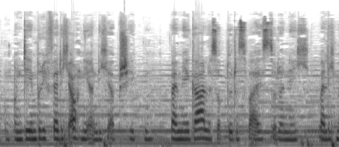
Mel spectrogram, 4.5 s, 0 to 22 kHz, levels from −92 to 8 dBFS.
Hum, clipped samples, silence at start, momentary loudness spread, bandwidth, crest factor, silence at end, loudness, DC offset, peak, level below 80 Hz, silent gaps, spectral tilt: none; under 0.1%; 0 s; 6 LU; 14.5 kHz; 14 dB; 0 s; -14 LUFS; under 0.1%; 0 dBFS; -28 dBFS; none; -4.5 dB/octave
